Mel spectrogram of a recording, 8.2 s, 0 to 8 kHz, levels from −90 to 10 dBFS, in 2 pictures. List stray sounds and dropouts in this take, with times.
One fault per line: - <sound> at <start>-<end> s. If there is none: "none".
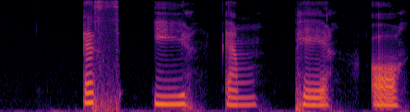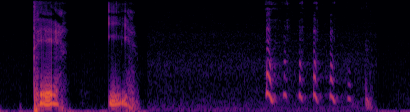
- laugh at 6.7-7.8 s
